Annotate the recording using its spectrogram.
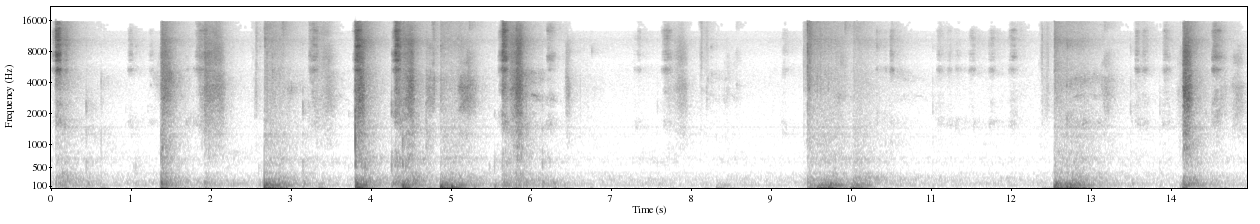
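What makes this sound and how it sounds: A plastic Apple Pencil tip scratches drawing strokes across a large iPad Pro held by hand, its solid glass screen covered with a matte plastic screen protector. Eleven separate short, raspy scratching bursts are heard, each with a dull low thump and a bright hiss, fading quickly into quiet gaps.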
